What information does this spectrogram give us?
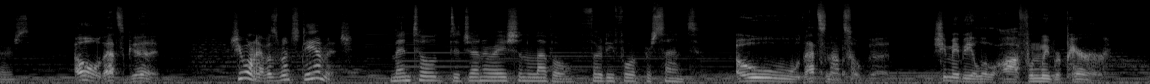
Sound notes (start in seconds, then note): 3.5 computer Voice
